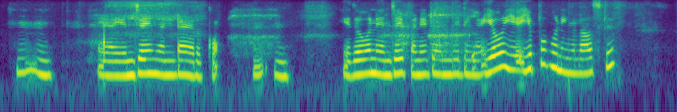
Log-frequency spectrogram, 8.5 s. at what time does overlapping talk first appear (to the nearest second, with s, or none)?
none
